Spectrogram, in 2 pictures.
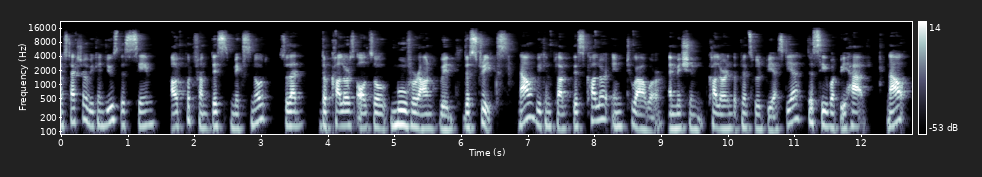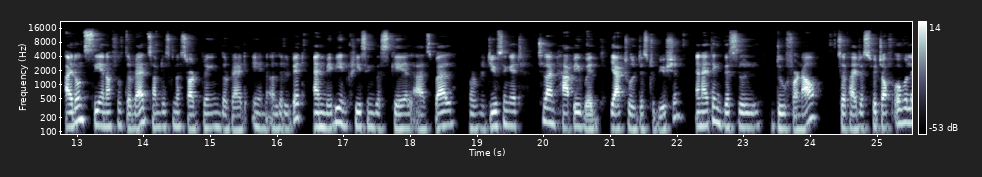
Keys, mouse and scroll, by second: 0.3 middle click, 0.9-1.8 scroll up 2, 1.8-4.2 drag, 6.8 middle click, 7.4 click, 8.6-9.6 drag, 12.3 middle click, 14.3-16.5 drag, 17.2-20.1 drag, 20.7 click, 22.2-23.9 scroll down 2, 24.3 click, 25.3 space.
